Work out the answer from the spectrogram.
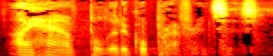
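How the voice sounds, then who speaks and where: Man, Cuban-born priest, husky voice, long church reverb. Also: mid-range voice, steady tone, moderate pace, bright, forceful tone. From Cuba. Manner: conversational, digressive preaching with asides. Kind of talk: homily.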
